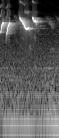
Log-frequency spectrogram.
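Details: Short fragment of lively white-eye song for coaxing kept birds: four quick high, thin slurred whistles, the first two rising, the later ones gliding downward, then quiet.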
